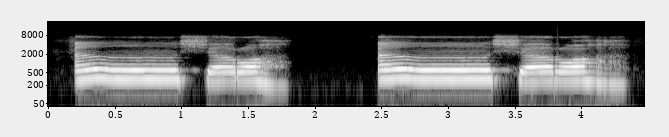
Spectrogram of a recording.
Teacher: इसी तरीके से अंशरह में अगर आप ठहरेंगी तो आप रा के साथ फिर हा को मिला देंगी, हा को साकिन कर देंगी, रा हा ज़बर रह, राह नहीं पढ़ना है बल्कि रह, क्योंकि रॉ पुर है ना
